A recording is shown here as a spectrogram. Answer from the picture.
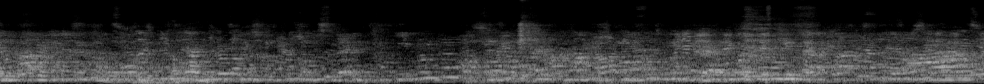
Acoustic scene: crowded indoor space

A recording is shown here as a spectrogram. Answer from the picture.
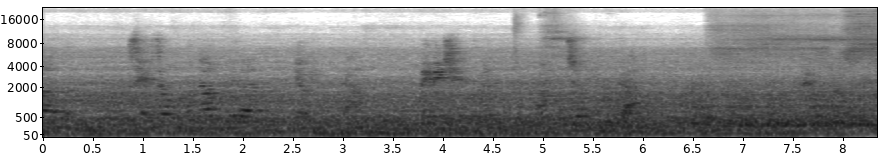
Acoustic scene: subway train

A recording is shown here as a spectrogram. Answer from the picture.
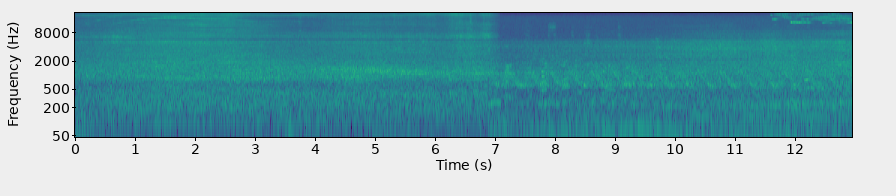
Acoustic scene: street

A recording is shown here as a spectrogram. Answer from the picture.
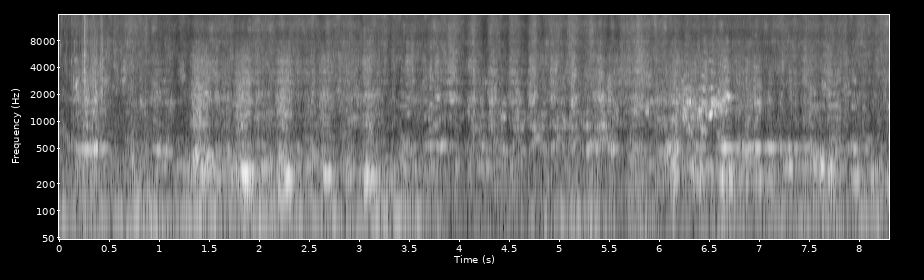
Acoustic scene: kitchen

